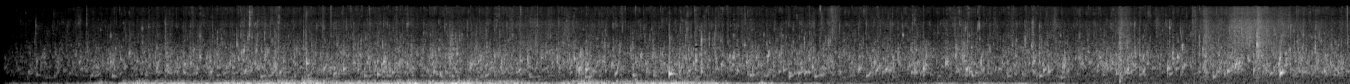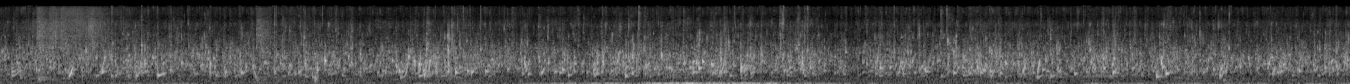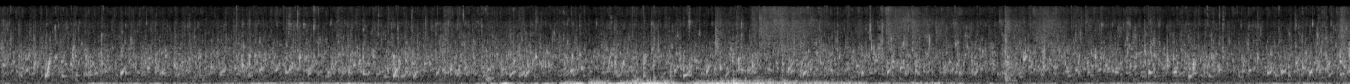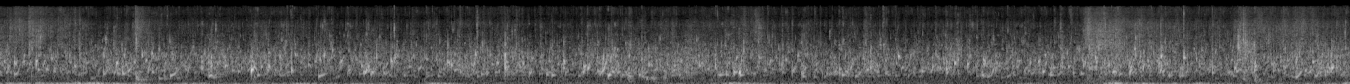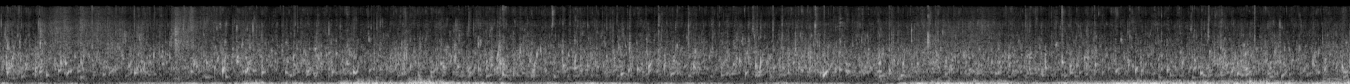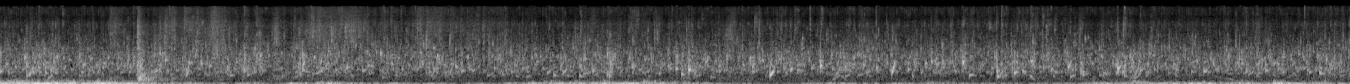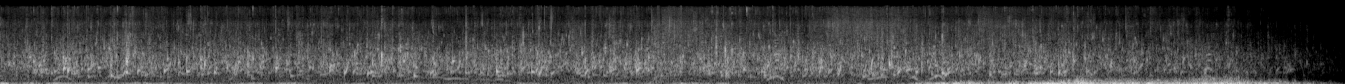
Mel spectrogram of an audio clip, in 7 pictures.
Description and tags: Field recording at Chemre Village, Ladakh, India. Recorded by Sony PCM-D1.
